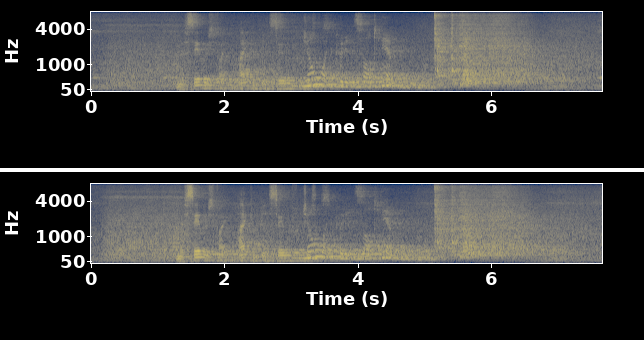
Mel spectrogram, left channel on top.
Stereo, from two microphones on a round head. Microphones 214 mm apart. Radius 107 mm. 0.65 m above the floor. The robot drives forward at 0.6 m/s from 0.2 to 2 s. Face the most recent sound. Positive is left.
turn(degrees=15)  # may be behind; listen again after turning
